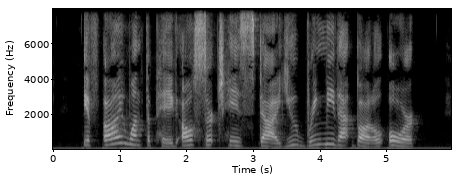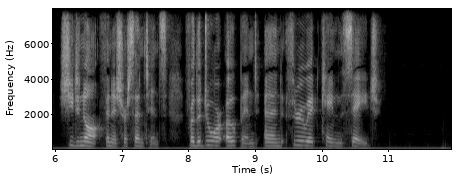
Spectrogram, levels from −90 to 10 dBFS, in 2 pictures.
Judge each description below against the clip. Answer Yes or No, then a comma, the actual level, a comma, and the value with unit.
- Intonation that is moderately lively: Yes, average, 3.9 semitones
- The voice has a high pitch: Yes, high, 230 Hz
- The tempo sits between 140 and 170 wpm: Yes, average, 150 wpm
